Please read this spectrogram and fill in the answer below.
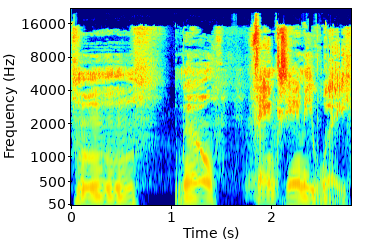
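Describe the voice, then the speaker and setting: A man performs a put-on character voice. His pitch is very deep and low. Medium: video game. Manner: polite, awkward, self-pitying.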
